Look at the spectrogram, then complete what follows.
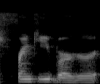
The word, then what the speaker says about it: Frankeberger: i pronouncing it's like i always go to say frankie burger because there's no n in it how do you like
